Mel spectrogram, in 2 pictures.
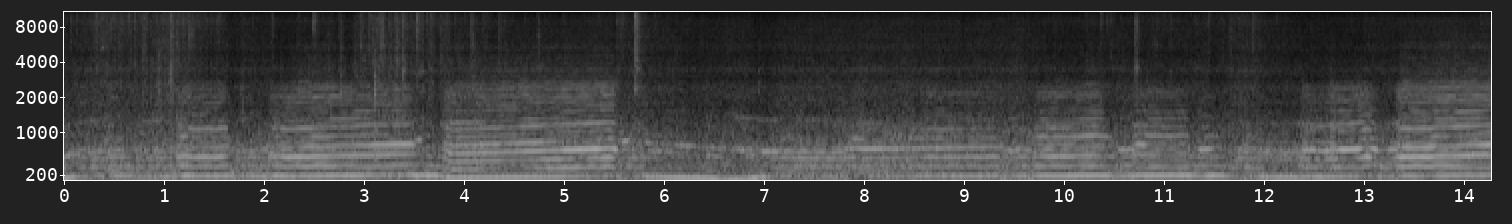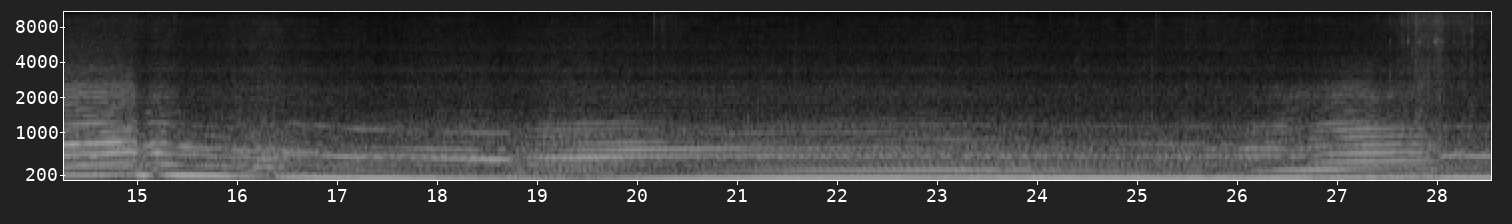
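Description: Fiat Seicento rally car's engine heard from inside the cabin, revving hard with its pitch climbing several times and dropping briefly between climbs, then running at a steadier, lower pitch for the last third.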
